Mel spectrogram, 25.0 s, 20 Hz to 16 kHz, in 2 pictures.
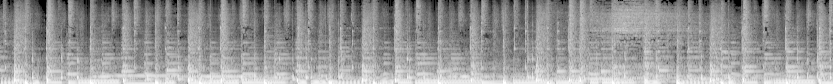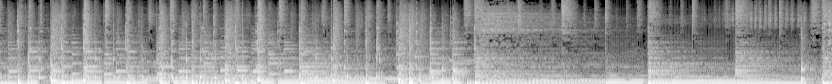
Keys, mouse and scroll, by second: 2.4 click, 2.6-3.6 right drag, 3.6-4.7 drag, 4.8-5.3 drag, 5.3 alt+middle click, 5.7 shift+middle drag, 5.8 shift+scroll up 1, 6.0 s, 7.5-8.2 scroll up 4, 8.2 click, 8.5-9.0 shift+middle drag, 9.0 click, 10.7 ctrl+a, 11.2 Tab, 11.5 middle click, 11.7 Tab, 11.8 click, 12.0 ctrl+a, 12.3 Tab, 12.6 middle click, 13.0 3, 13.1 click, 13.3 shift+middle click, 13.8 ctrl+s, 14.1 shift+click, 14.5 shift+middle click, 15.1 ctrl+s, 15.2 shift+middle click, 16.1 ctrl+b, 20.0 Tab, 20.2 click, 20.5-20.9 alt+middle drag, 20.9 ctrl+s, 21.3 click, 21.5 Tab, 21.9-23.3 shift+middle drag, 23.3 ctrl+s, 23.5 click, 23.9 click, 24.3 l.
